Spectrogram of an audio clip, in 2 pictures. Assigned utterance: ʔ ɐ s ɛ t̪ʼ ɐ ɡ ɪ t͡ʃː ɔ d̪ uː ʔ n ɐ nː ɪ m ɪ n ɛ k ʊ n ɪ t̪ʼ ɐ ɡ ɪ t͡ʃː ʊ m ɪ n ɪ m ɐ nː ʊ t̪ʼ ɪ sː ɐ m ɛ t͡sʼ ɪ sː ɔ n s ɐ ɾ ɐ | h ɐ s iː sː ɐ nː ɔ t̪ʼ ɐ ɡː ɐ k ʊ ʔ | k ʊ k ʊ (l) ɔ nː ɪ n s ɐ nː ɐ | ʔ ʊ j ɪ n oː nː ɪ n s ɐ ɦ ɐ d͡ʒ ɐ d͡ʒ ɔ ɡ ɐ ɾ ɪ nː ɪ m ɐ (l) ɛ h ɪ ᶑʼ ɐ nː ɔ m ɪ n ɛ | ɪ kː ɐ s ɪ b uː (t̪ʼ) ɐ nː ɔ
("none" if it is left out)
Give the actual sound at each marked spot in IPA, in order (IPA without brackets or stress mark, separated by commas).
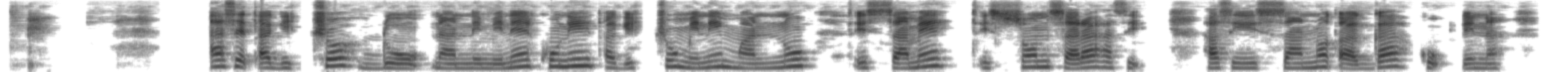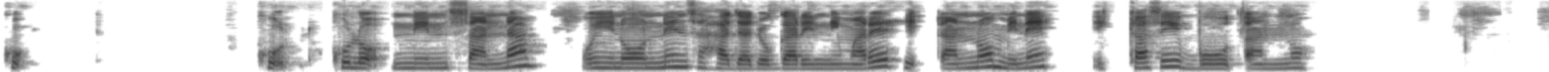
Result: l, ɾ, t̪ʼ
